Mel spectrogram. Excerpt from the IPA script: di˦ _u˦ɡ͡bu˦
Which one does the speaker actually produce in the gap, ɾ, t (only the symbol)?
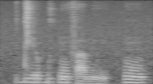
ɾ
